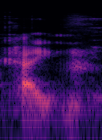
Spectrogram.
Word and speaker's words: chitin: But it's spelled chitin. It's said chitin.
